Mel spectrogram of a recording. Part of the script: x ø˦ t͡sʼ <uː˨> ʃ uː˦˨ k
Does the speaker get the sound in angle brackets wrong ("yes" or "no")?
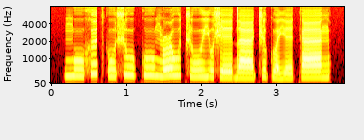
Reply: no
